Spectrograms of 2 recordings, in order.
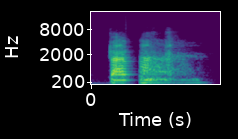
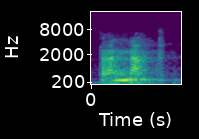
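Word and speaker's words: Tanak: h afara y también se le conoce por tanac t a n a k tanac sí esa es la porción de los profetas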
